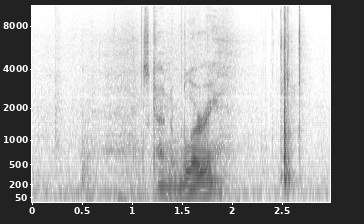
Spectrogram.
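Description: A young man speaks briefly and calmly nearby.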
